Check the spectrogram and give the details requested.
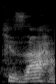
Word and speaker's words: czar: A palavra czar, né, que se escreve com C, czar, mas se pronuncia czar, significa significa César, é uma derivação da palavra César.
